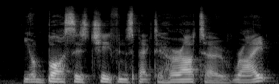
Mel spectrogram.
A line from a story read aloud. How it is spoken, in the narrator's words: MC growled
